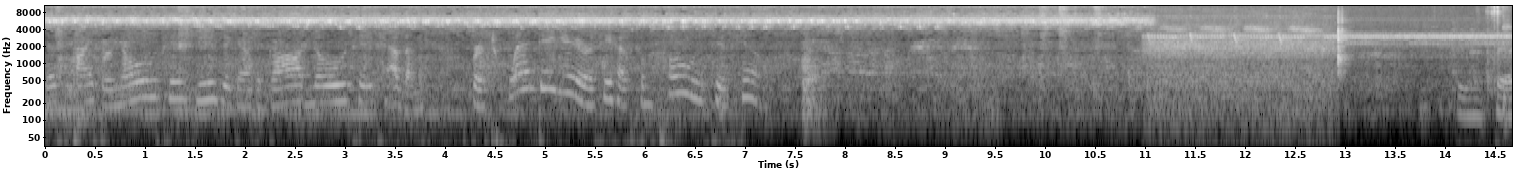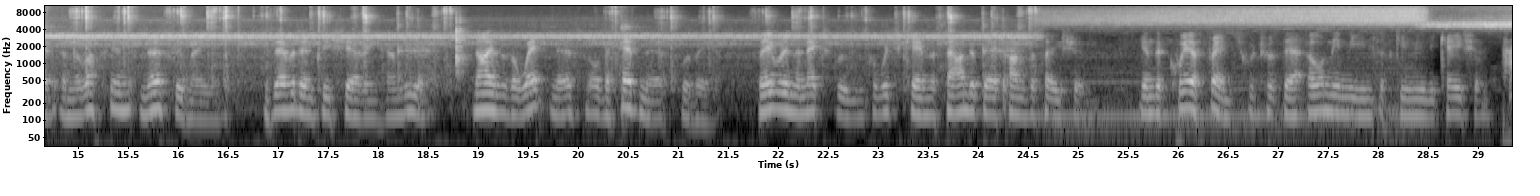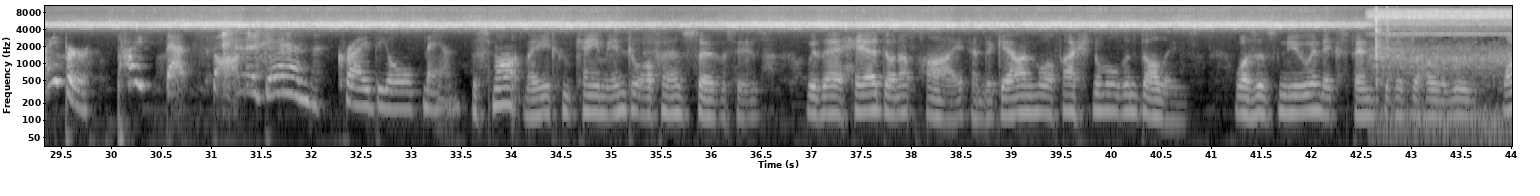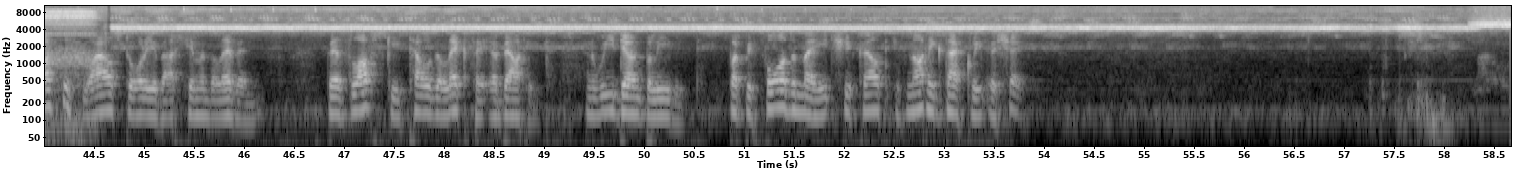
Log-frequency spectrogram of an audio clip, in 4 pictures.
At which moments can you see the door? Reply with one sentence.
You can't hear the door here.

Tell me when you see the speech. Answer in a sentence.
The speech can be heard from 0.0 to 7.2 s and from 14.1 to 53.8 s.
